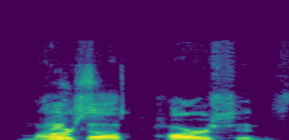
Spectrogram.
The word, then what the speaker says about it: Micah Parsons: Yeah, Micah Parsons Micah Parsons.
